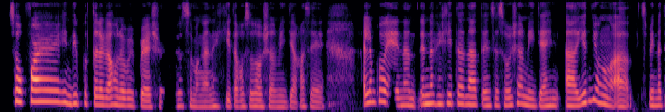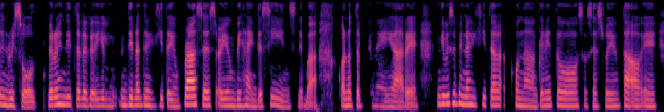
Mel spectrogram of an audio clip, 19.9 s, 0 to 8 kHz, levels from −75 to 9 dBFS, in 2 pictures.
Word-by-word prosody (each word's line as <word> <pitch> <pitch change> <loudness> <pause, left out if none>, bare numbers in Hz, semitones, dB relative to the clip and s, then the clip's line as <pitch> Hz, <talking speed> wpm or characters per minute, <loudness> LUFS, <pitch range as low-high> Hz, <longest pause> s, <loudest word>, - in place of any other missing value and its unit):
So 300 -1 +7
far 295 0 +7
hindi 245 -4 +1
po 245 - -13
talaga 210 -4 +2
ako 215 - 0
nape-pressure 170 -6 -1 0.2
dun 175 - -5
sa 175 +1 -7
mga 155 -1 -5
nakikita 165 -1 -4
ko 165 - -4
sa 170 +1 -3
social 165 -2 -2
media. 150 -1 -6
Kasi 160 -4 -6 0.5
alam 275 +4 +2
ko, 295 -1 +3
eh, 205 -6 +1
na 195 0 -1
yung 230 +1 +3
nakikita 235 -1 0
natin 210 -3 +1
sa 190 - -4
social 205 +5 -2
media, 180 -3 0
hin 185 0 -2
ah, 185 - +4
yun 260 +8 +2
yung, 235 - +1
ah, 170 -2 +1 0.2
sabihin 195 0 -2
natin 195 0 0
result, 145 -6 0 0.2
pero 200 +2 +3
hindi 210 -2 0
talaga 185 -2 0
yung 175 0 -5
hindi 200 +1 +1
natin 195 -1 -1
nakikita 180 0 -3
yung 165 - -7
process 215 -1 +5
or 185 - 0
yung 185 0 -1
behind 180 -2 -2
the - - -3
scenes, 170 -5 -6
'di 190 - -6
ba? - - -1 0.3
Kung - - -2
ano 185 - +1
talaga 180 0 -6
yung 175 - -11
nangyayari, 160 -3 -1 0.4
hindi 220 - -2
ibig 230 +2 +2
sabihin 240 -4 +2
nakikita 200 -2 -1 0.2
ko - - -7
na 175 -1 -2
ganito 180 0 -1
successful 175 -2 -7
yung 175 +1 -6
tao, 175 -2 +3
eh, 170 0 -3
185 Hz, 200 wpm, -21 LUFS, 175-215 Hz, 0.5 s, So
